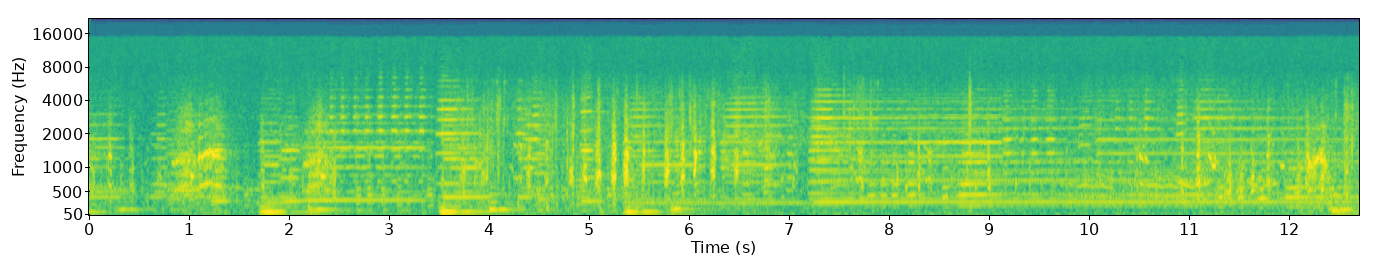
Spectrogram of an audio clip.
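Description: Chicken clucks and fowl squawks mixed into a 1962 WWII television drama scene near a barn, heard amid dramatic orchestral music and scattered voices, moderately loud throughout.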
